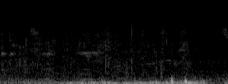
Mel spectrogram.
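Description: Shih Tzu puppies playing and scuffling on grass: a few faint short squeaks over a low rumble, with soft thuds growing in the second half.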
